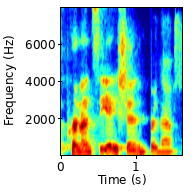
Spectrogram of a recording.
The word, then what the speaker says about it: pronunciation: The only word I heard was pronunciation. Pronunciation. Pronunciation. There's pronounce. So I pronounce the words. The noun is pronunciation.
